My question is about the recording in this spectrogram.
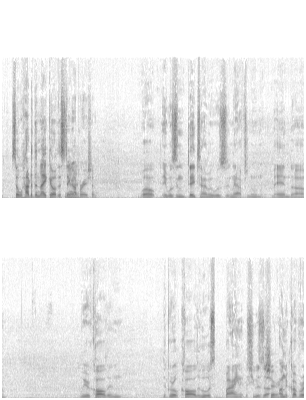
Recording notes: Recorded on Brand Blvd in Glendale, California.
